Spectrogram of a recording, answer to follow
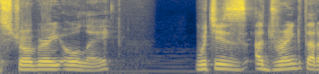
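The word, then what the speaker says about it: au lait: never mind it's olay is a french word pronounced as olay which means prepared or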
